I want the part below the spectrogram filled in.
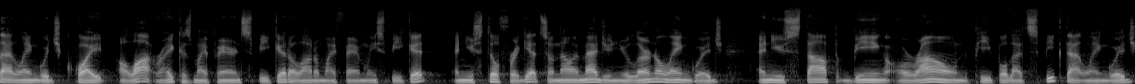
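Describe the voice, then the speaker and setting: With a Polish accent, a man speaks at a moderate pace in a fairly low pitch with fairly even intonation. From Poland, then moved abroad as a teen. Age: 30s. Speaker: podcast co-host. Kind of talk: casual chat.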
